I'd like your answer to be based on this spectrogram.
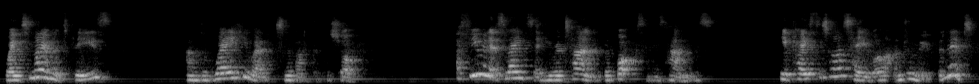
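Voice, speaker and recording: A woman reading a children's picture book aloud like a teacher, in an expressive, animated storytelling manner. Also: mid-range voice, a little fast. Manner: animated, clearly paced storytelling for young children. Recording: roomy echo, noticeable background noise.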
